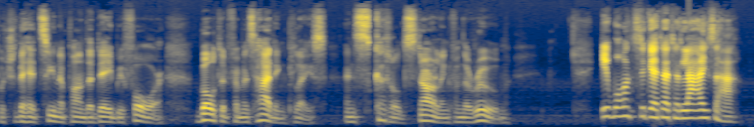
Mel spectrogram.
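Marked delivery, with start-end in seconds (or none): 6.1-7.4 lightly voiced youth, raised pitch; confidential page boy. Page boy to the visiting ladies, confidential. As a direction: confide it as a page boy, higher than usual. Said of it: "in a confidential whisper".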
